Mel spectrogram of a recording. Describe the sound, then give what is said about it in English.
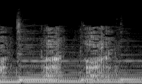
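Several short pig oinks come in quick bursts over a steady musical backing, fairly loud, about four grunty snorts spread across the moment. “I got pigs that I slop all day.”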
